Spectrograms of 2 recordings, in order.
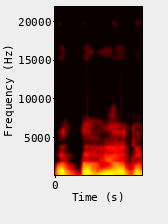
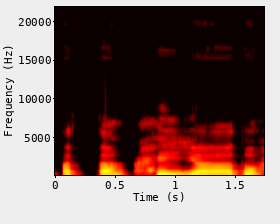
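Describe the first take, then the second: First: The h is plain and the ya is short. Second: The h is from the throat, ya long. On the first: The speaker calls it wrong. "इसको अत्तहियातु नहीं बोलेंगे" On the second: The speaker calls it right. "हा को गले से बोलें और या को लंबा करें"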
